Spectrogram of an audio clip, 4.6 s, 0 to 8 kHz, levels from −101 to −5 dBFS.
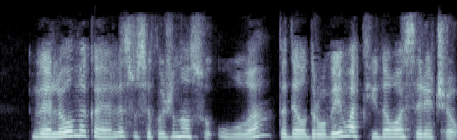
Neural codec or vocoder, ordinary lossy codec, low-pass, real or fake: codec, 24 kHz, 0.9 kbps, WavTokenizer, medium speech release version 2; AAC, 32 kbps; 7.2 kHz; fake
